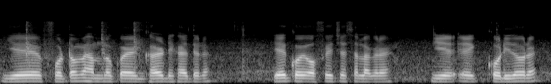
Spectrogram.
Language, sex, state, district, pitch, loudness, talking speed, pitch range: Hindi, male, Arunachal Pradesh, Lower Dibang Valley, 140 Hz, -16 LUFS, 250 wpm, 135-145 Hz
